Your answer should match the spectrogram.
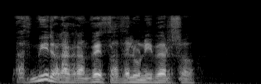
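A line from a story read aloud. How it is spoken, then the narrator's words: Exclaimed. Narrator (Spanish): exclamó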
